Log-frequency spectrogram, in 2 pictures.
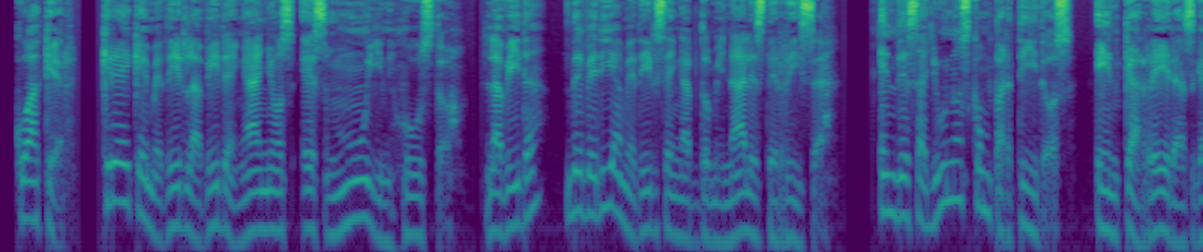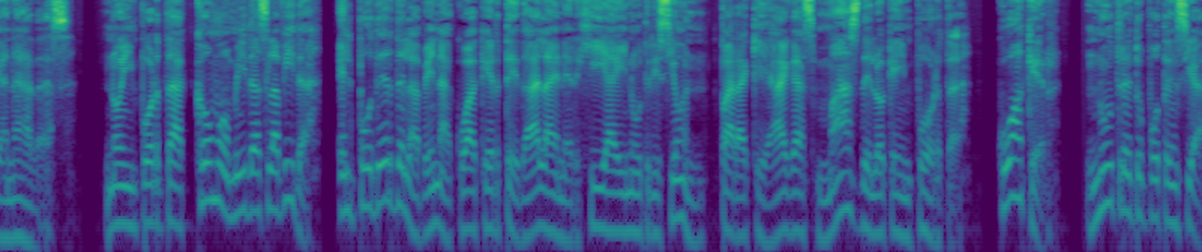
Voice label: Locutor costa rica

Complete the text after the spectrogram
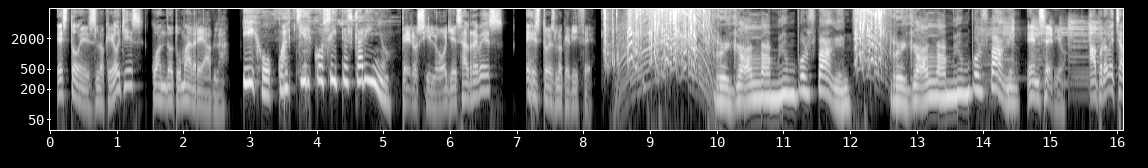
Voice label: Locutor espanol

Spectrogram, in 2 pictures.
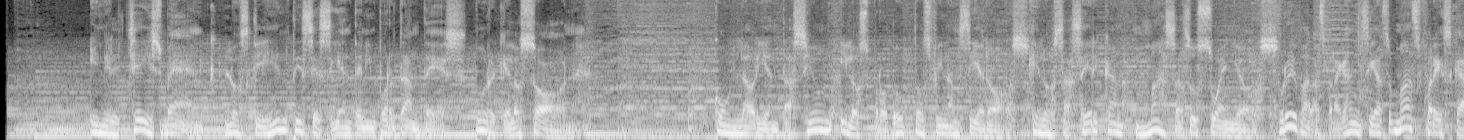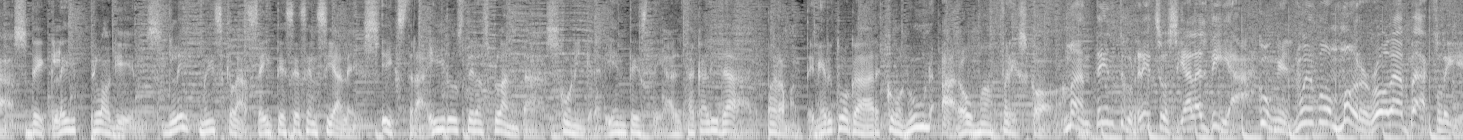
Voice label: Locutora puerto rico

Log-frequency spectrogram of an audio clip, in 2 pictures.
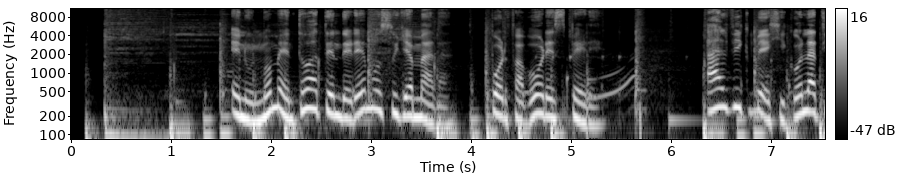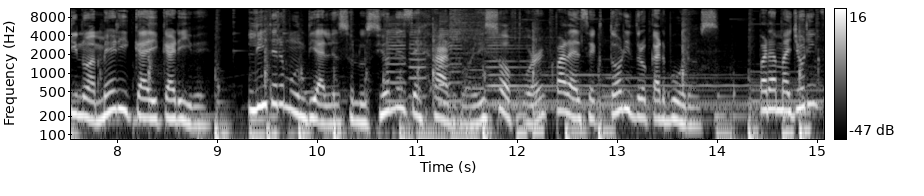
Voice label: mensaje en espera; ALVIC

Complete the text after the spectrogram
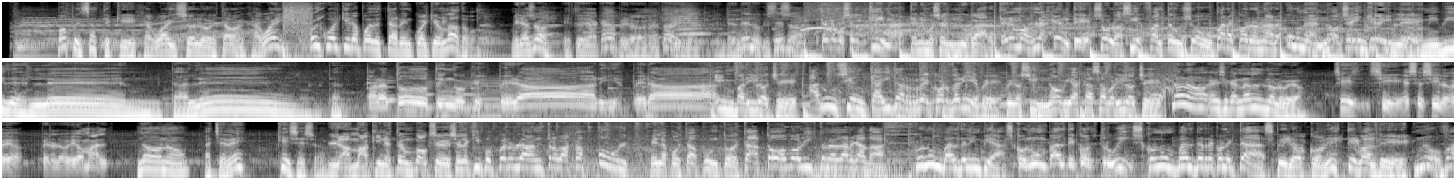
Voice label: Locutor Argentino; argentina

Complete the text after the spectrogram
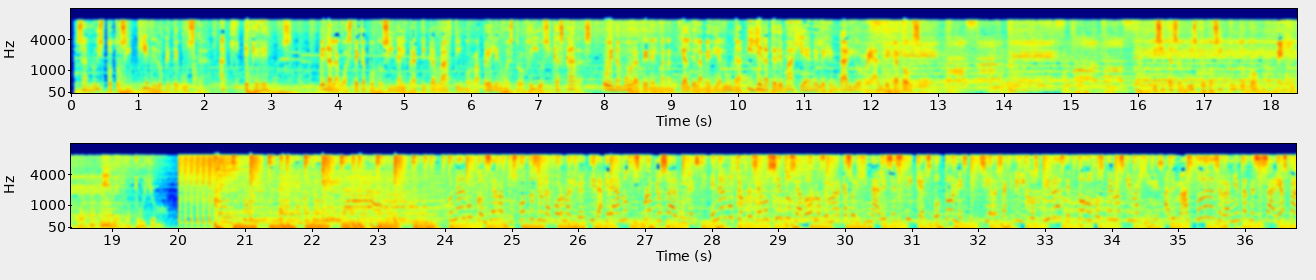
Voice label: Audio Comerciales Radio Jingles Spots locutores

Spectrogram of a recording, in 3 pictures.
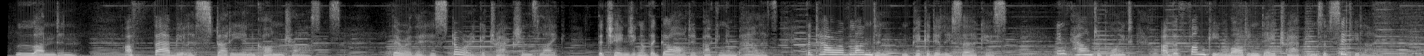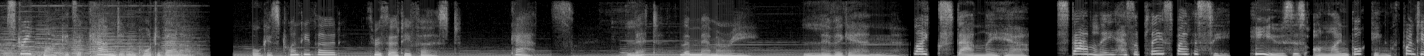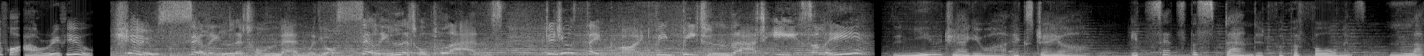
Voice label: locutora inglesa; inglaterra

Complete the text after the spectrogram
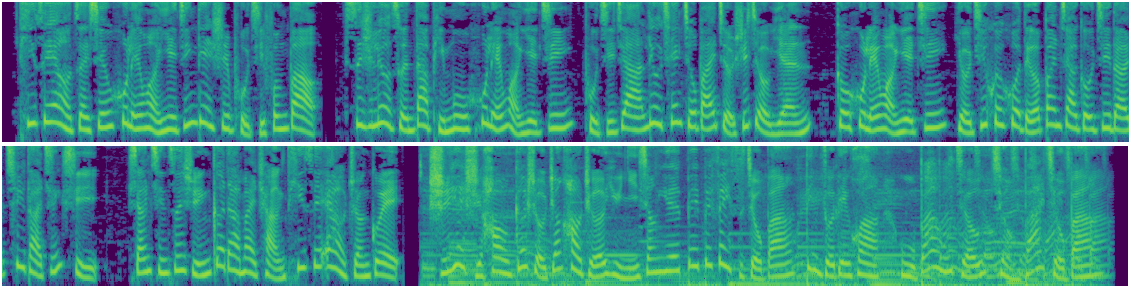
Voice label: locutora china

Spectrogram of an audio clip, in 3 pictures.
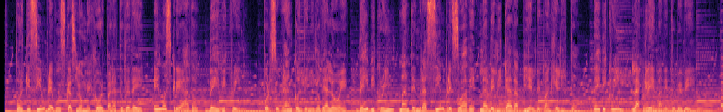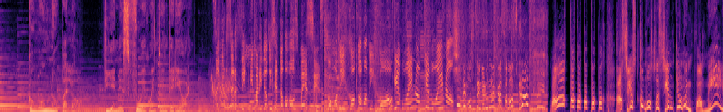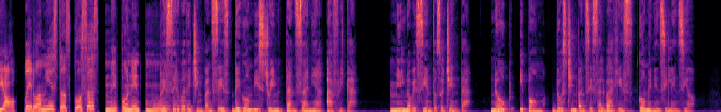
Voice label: Locutora mexicana

